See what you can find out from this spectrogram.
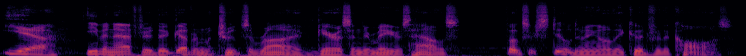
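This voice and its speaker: Weary, reflective aid worker over music. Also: male voice, mid-range voice, expressive. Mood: candid, reflective. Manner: measured, hesitant, reflective. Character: weary, earnest male humanitarian aid worker recounting a war. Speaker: humanitarian aid worker being interviewed. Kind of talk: naturalistic video game dialogue, interview recollection.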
